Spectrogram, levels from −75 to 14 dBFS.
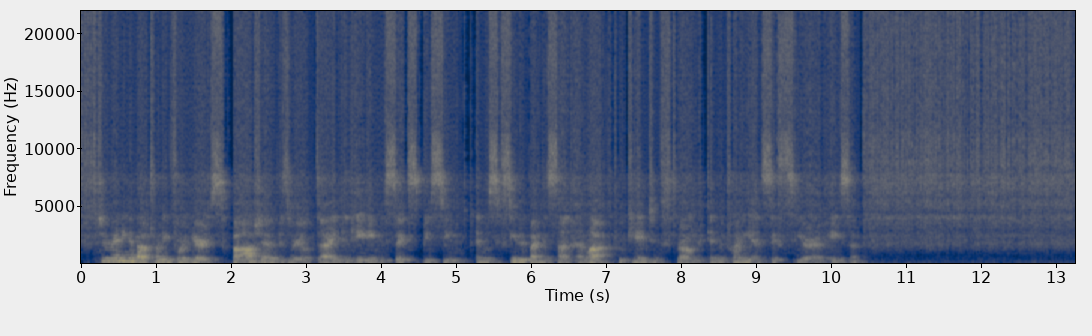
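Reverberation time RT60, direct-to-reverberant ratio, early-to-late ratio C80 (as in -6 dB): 0.45 s, -3.0 dB, 12.5 dB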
